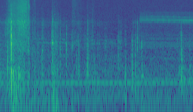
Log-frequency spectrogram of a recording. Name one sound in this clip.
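A vinyl record sleeve rustles as a hand slides a record out.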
